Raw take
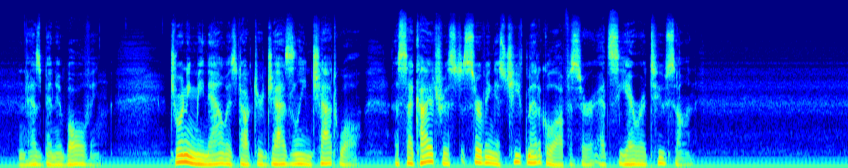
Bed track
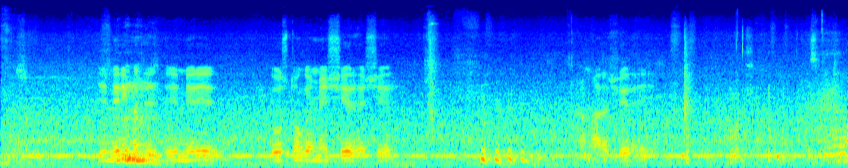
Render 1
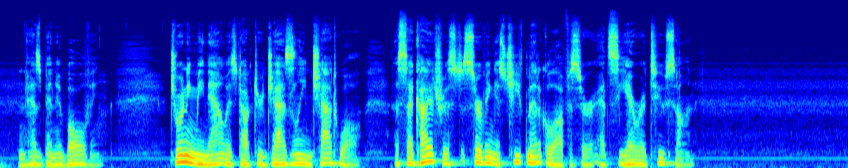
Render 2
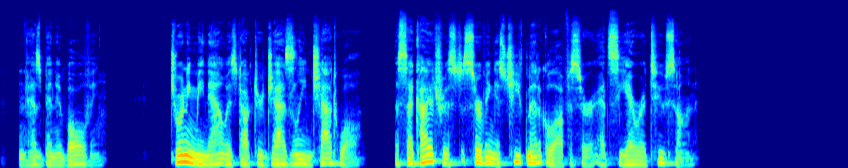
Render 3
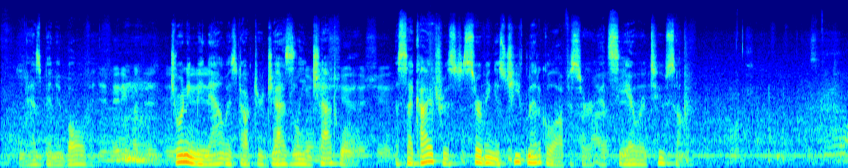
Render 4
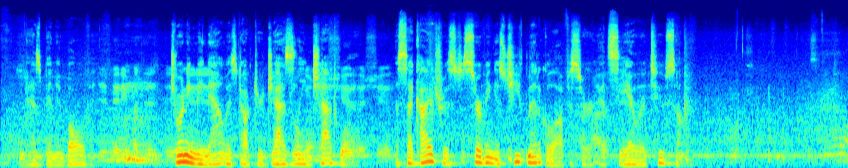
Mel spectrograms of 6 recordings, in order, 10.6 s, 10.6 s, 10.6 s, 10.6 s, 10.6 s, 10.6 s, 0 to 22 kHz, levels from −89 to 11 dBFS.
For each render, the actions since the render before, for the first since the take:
de-hum 60 Hz, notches 3
gate -47 dBFS, range -37 dB; HPF 120 Hz 24 dB/oct
add bed track -14 dB
gain +7 dB; limiter -1 dBFS, peak gain reduction 3 dB

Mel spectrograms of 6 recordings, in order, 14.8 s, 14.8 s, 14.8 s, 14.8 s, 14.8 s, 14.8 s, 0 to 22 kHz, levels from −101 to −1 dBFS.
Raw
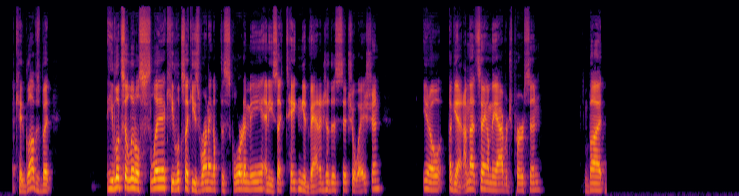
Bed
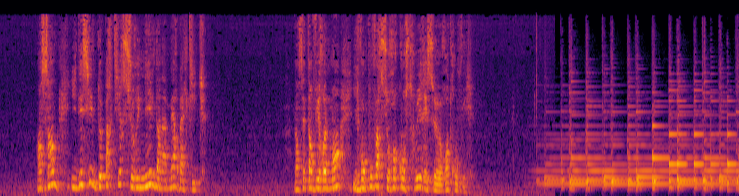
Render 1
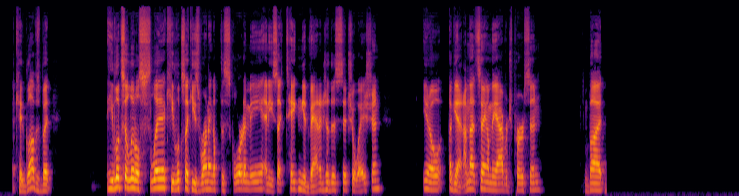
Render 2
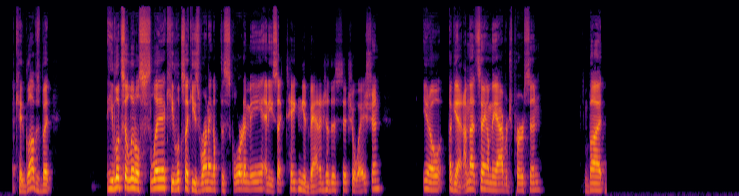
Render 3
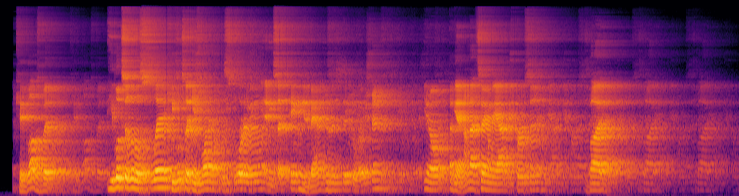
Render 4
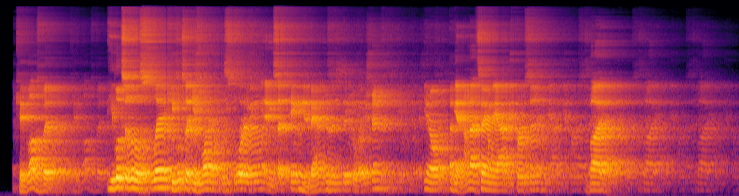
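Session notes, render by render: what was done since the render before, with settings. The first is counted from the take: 4.52–5.77 low shelf 190 Hz -11.5 dB
5.58–7.31 air absorption 240 m
spectral trails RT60 2.36 s; feedback echo 1.073 s, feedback 54%, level -15 dB
gain +3.5 dB; limiter -3 dBFS, peak gain reduction 3 dB

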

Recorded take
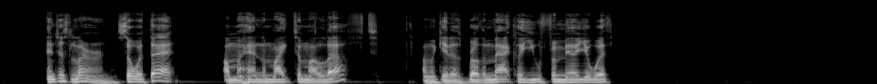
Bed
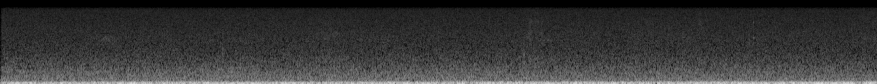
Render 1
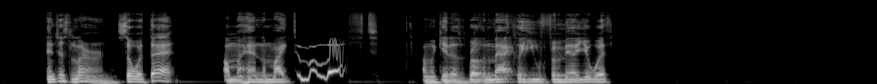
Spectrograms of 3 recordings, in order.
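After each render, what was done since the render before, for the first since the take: 2.95–3.49 sine-wave speech; 4.56–5.65 doubler 45 ms -10 dB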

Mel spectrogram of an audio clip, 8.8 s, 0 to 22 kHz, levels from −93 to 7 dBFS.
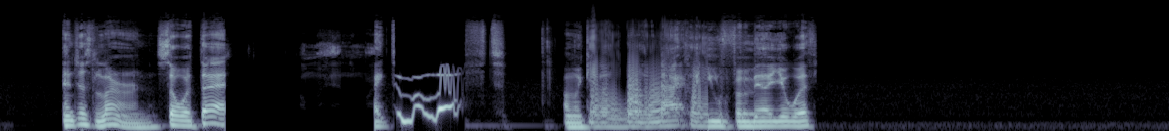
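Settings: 1.68–2.81 Butterworth band-pass 4900 Hz, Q 5.1; 4.42–5.31 core saturation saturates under 1600 Hz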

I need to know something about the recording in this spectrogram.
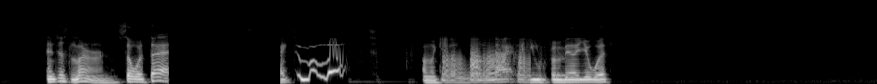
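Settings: small resonant body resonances 220/3200 Hz, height 9 dB, ringing for 25 ms; low-pass sweep 1200 Hz -> 250 Hz, 6.59–8.08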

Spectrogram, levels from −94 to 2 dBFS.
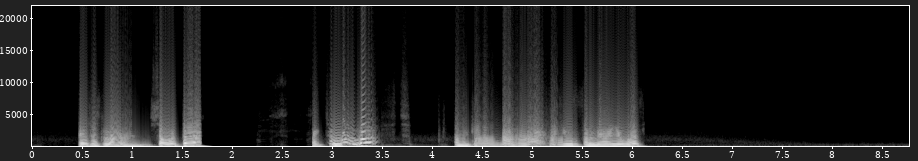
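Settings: minimum comb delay 6.1 ms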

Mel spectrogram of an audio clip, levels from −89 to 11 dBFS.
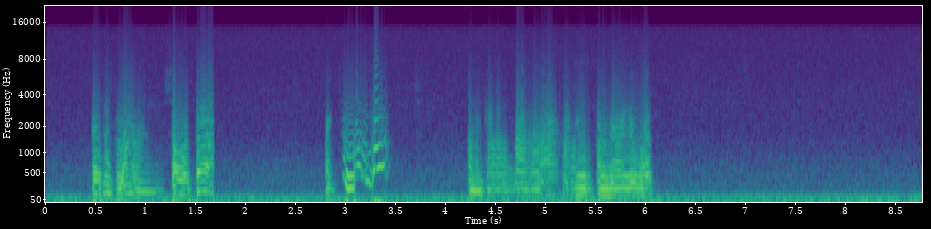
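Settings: add bed -16 dB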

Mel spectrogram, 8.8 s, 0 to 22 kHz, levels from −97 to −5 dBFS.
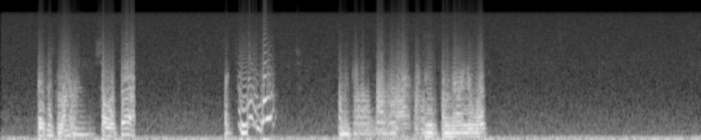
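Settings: gain +3.5 dB; limiter -2 dBFS, peak gain reduction 1.5 dB

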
